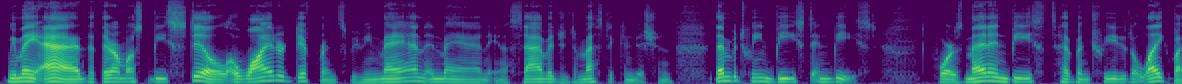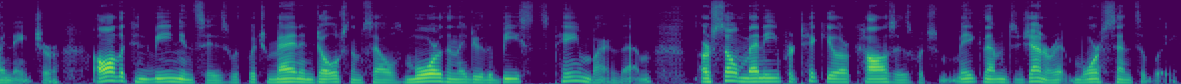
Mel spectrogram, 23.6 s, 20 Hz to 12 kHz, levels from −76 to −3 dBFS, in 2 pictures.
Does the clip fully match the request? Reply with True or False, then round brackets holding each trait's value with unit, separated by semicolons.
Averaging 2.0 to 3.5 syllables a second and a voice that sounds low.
False (4.8 syllables/s; 125 Hz)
